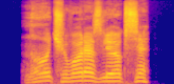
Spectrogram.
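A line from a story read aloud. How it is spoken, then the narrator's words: Hoarse, from above. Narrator (Russian): прохрипел сверху кто-то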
